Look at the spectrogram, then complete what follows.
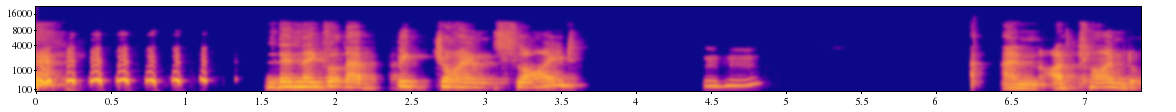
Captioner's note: laughing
